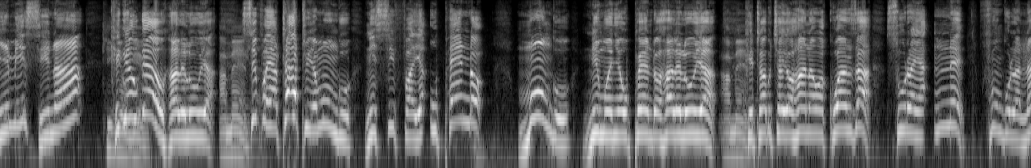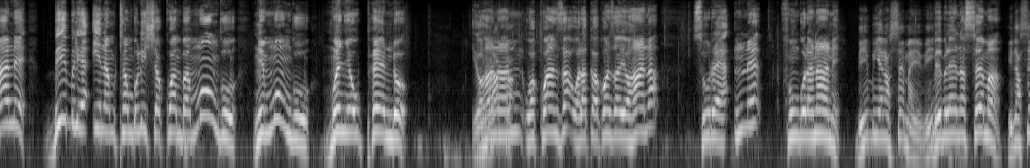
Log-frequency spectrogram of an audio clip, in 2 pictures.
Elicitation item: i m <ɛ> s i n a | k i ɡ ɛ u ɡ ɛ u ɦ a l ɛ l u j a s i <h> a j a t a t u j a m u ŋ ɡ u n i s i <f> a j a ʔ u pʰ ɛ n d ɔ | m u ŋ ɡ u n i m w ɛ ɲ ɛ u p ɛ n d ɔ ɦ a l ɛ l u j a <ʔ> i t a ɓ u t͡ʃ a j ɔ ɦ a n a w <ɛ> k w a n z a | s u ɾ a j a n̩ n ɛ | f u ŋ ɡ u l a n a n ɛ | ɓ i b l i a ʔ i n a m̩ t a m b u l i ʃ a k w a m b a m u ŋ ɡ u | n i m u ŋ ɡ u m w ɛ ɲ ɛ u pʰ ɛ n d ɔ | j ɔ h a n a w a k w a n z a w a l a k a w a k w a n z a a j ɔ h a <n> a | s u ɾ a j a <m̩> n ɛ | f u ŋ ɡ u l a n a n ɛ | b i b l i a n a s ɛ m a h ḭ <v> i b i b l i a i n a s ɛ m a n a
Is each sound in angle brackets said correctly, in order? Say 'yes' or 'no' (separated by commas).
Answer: no, no, yes, no, no, yes, no, yes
